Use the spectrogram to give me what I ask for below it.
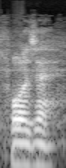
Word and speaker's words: Fourze: name of the character i have given him more of a westernized name before instead of his actual japanese katakana pronunciation of forza i apologize or a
